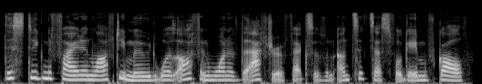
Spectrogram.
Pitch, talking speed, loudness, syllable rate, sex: 215 Hz, 210 wpm, -18 LUFS, 6.1 syllables/s, female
